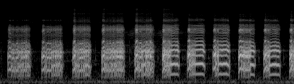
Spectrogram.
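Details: Red junglefowl hen calling in a steady run of about ten harsh, clipped notes, evenly spaced at roughly four per second. The later notes carry a faint ringing, bending overtone.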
